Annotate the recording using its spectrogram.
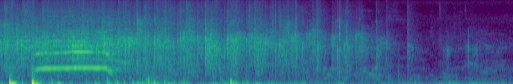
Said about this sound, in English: It's okay. It's okay. Give him applause.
